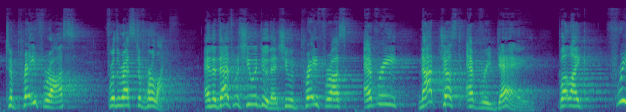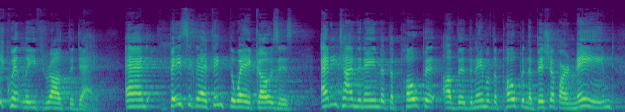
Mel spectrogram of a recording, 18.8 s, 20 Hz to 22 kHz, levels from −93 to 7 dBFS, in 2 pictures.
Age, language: 30-49, English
